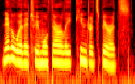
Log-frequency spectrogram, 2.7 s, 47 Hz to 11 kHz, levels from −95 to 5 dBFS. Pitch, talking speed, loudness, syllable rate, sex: 195 Hz, 180 wpm, -17 LUFS, 6.1 syllables/s, female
